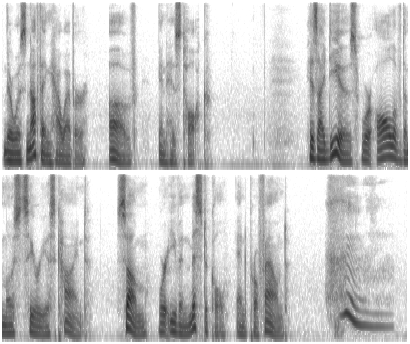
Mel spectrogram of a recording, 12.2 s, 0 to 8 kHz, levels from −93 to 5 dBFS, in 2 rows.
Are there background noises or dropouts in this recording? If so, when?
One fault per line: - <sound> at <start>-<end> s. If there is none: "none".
- sigh at 10.9-12.0 s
